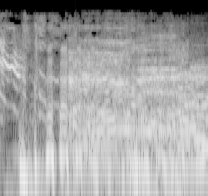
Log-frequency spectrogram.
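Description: A cat meows loudly, starting with a few short choppy cries that stretch into one long, wavering yowl lasting about three seconds, with no talking.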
